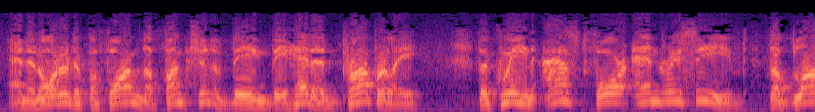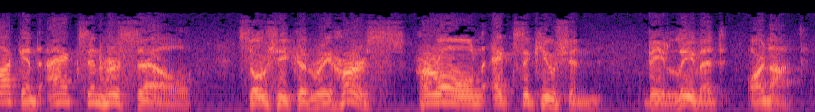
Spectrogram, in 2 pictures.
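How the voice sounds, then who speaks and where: Husky, animated man narrating vintage radio oddities. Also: on the high side, moderate pace, highs cut off.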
